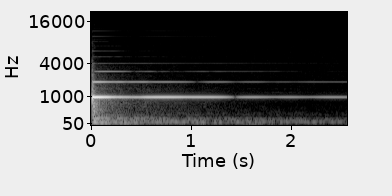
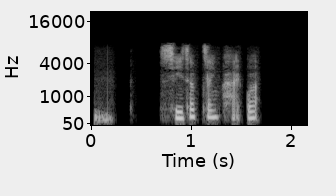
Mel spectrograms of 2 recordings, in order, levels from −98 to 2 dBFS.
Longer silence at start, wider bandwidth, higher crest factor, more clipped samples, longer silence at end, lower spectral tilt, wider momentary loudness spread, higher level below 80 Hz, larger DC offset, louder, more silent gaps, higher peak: about the same, 0 s vs 0.05 s; second, 4 kHz vs 8.2 kHz; about the same, 20 dB vs 20 dB; neither; first, 0.85 s vs 0.5 s; first, -6 dB/octave vs -4 dB/octave; first, 24 LU vs 13 LU; first, -60 dBFS vs -66 dBFS; neither; first, -23 LUFS vs -27 LUFS; second, none vs 0.25-0.36 s, 0.48-0.68 s; first, -2 dBFS vs -10 dBFS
